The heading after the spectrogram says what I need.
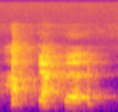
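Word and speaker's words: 八百: 그 다음에 따라와야 되니까 핫뼈크.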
